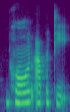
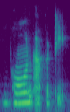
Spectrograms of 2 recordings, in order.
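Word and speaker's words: bon appétit: in the french language you actually don't pronounce the last t in at the end of the word it's just pronounced bon appetit bon appetit uh does anyone want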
